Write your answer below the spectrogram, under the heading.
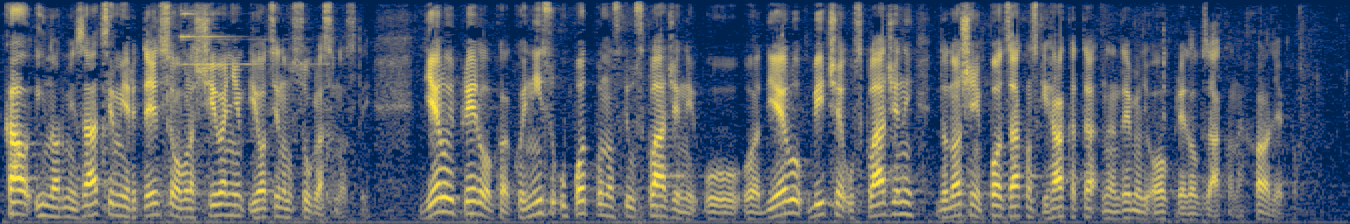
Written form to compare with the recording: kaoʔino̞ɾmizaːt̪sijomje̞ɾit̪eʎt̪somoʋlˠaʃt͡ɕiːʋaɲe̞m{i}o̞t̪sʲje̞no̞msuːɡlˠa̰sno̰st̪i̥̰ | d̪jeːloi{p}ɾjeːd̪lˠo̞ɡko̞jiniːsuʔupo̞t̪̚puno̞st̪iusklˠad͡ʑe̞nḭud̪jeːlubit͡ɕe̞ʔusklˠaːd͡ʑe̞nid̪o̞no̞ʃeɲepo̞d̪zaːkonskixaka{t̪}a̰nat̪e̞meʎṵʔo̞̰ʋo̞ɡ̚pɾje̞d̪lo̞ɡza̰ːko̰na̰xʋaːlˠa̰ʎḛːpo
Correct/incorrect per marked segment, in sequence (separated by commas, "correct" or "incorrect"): correct, correct, correct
